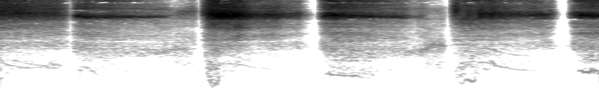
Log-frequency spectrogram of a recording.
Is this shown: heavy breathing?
yes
